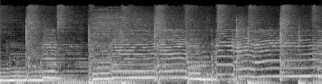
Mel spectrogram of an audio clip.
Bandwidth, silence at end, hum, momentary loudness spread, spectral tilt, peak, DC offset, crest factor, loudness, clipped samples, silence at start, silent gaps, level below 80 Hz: 17.5 kHz; 0 s; none; 5 LU; -5.5 dB/octave; 0 dBFS; under 0.1%; 10 dB; -12 LUFS; under 0.1%; 0 s; none; -22 dBFS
